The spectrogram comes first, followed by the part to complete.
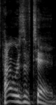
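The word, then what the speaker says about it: Powers of X: House of X and Powers of 10, and they're going to run until there's Powers of 10? It's Powers of 10. It's written with an X, but they have said it's pronounced 10.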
